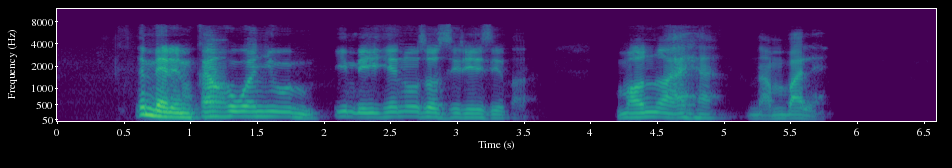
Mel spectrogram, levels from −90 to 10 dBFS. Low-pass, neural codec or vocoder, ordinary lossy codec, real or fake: 7.2 kHz; codec, 16 kHz, 0.8 kbps, ZipCodec; none; fake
